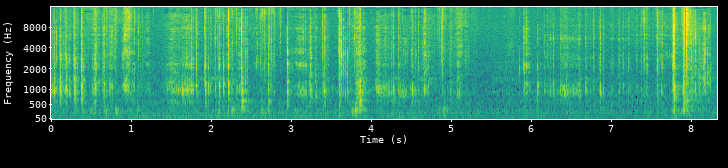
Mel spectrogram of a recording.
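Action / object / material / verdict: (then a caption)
scrape / bar of soap shaved with a blade / soap / none. The edge of a solid white rectangular soap bar is shaved with a utility knife blade into fine curls, giving quiet, bright, crisp scraping and ticking strokes with almost no low end. A couple of sharper, louder snaps stand out near the end.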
